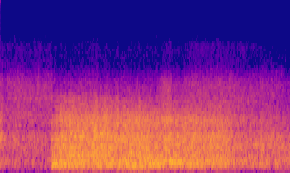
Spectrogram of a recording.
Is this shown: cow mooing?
no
